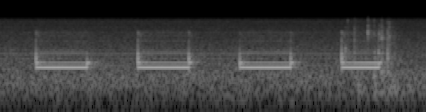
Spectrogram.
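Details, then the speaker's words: Repaired and converted single slot payphone on final checkout, heard via amplified pickup, calling the repairer's own number: four even two-tone bursts, half a second on and off; normal busy signal. "We'll call my number, and it'll be busy. Give you some dial tone. And we'll make that call."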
